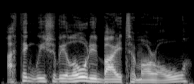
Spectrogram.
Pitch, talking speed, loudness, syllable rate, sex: 125 Hz, 280 wpm, -16 LUFS, 6.1 syllables/s, male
